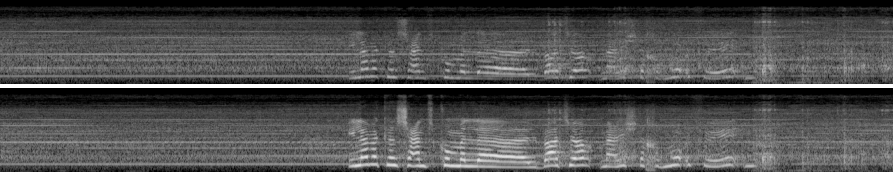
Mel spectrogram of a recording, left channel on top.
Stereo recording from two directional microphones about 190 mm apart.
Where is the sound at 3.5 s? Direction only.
50° right (ahead or behind).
